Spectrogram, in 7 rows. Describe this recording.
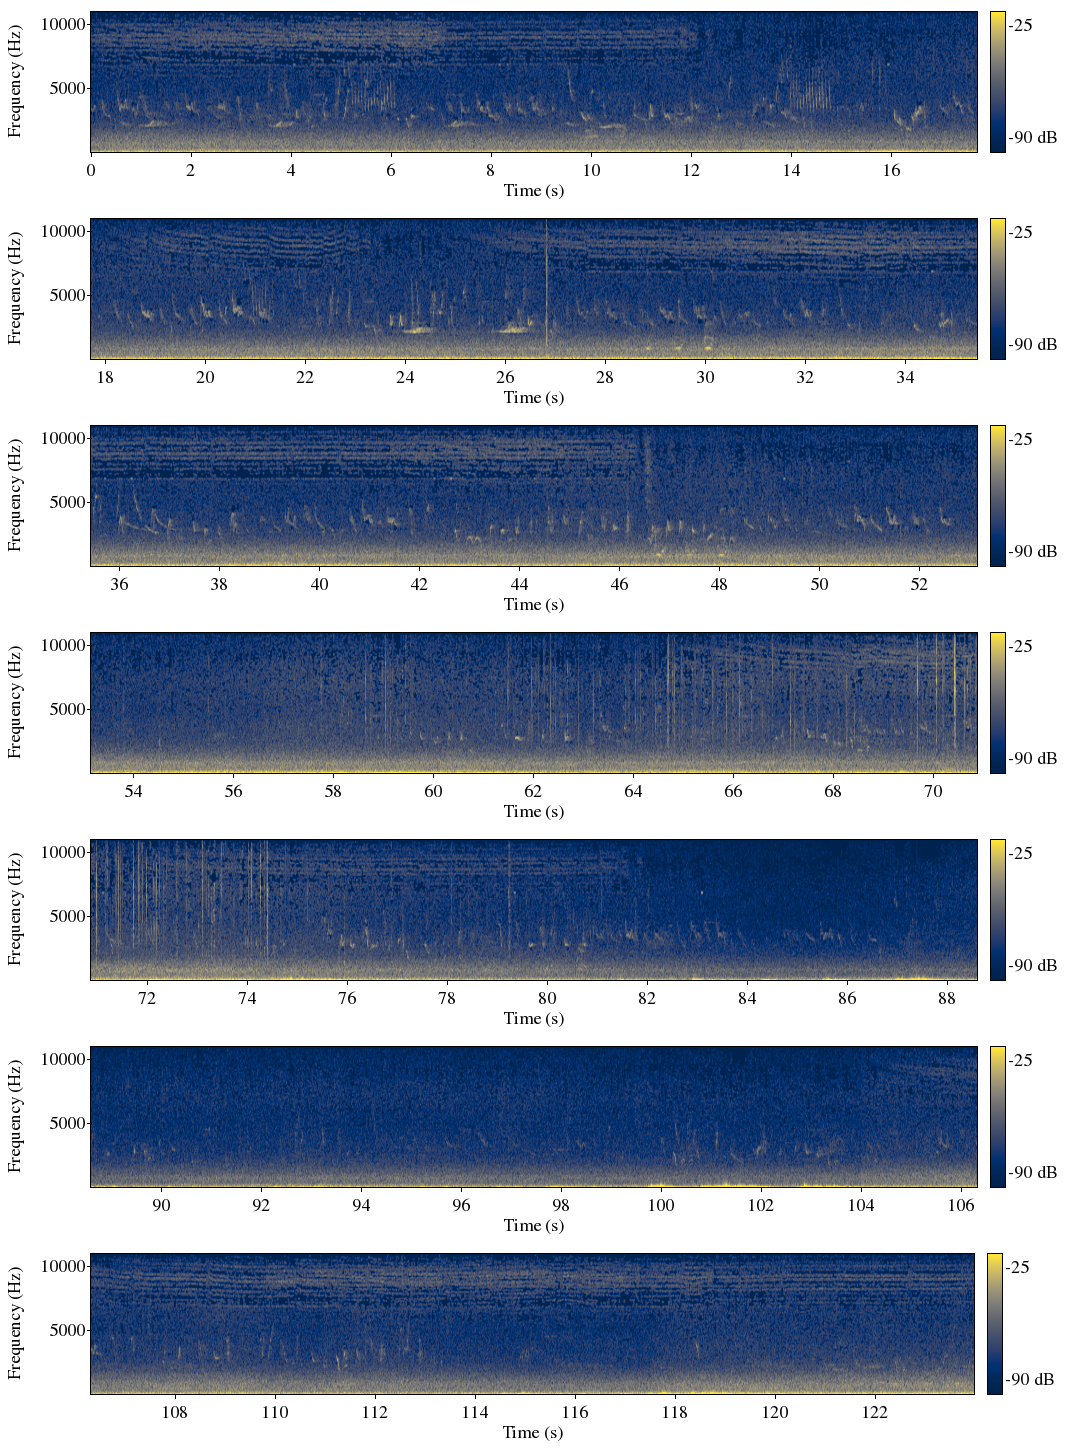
Recorded with a Zoom H6. Recorded in a park.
